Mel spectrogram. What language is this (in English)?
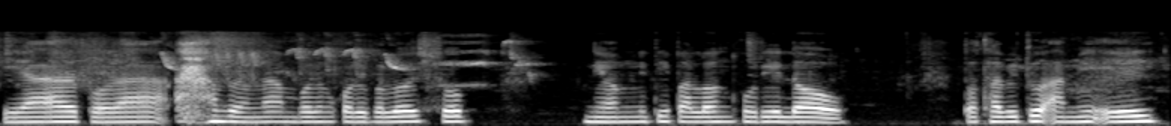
Assamese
